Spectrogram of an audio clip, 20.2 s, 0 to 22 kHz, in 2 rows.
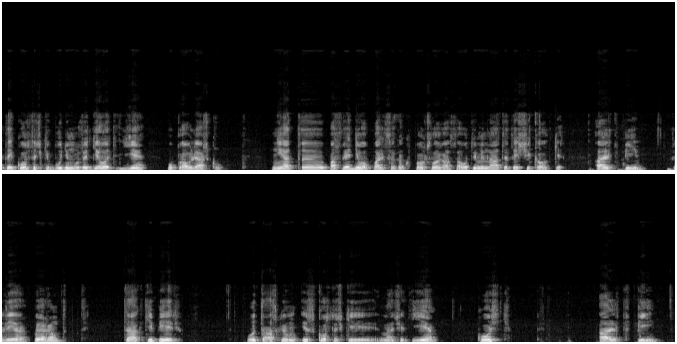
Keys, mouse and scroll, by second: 3.0 click, 7.8 click, 9.0 alt+p, 13.4 click, 17.6 click, 19.4 alt+p.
